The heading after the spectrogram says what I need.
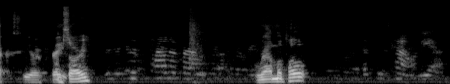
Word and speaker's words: Ramapo: I wish I could see our face sorry Ramapo that's a town yeah Ramapo though that's how you say it okay thank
